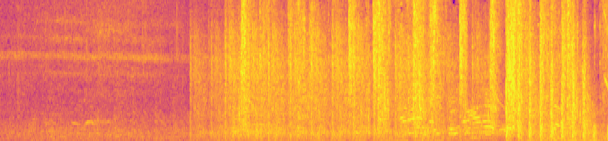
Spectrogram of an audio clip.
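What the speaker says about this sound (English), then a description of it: "Who are you shooting at?" Rapid gunfire in the video game Watch Dogs, a dense loud stream of shots that grows heavier partway through and continues throughout, with no talk.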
